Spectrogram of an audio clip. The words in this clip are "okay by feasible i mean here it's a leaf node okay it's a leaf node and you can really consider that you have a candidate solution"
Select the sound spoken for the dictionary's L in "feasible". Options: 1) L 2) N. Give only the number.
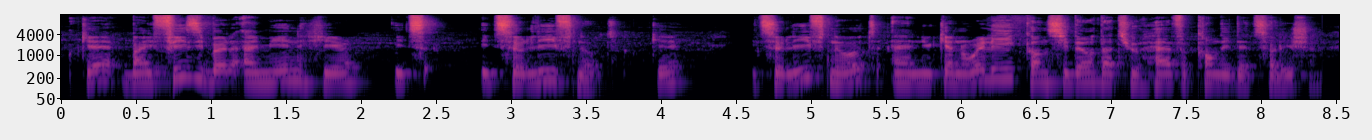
1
